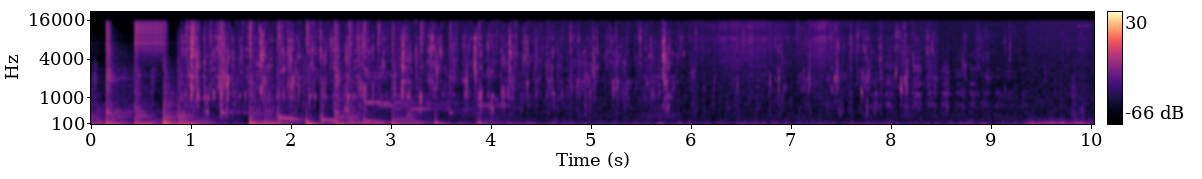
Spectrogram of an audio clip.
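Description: Upbeat background music with a beat for the first four seconds, then water poured from a portable dog water bottle into its cup and a dog lapping it up with quick irregular laps.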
